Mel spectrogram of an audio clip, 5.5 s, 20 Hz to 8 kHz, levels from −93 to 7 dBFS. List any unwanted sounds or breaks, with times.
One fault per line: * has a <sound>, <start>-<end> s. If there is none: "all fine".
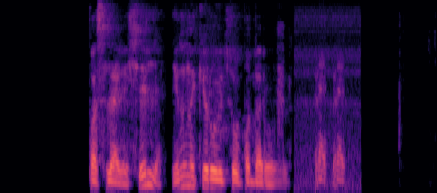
* has a laugh, 3.9-4.3 s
